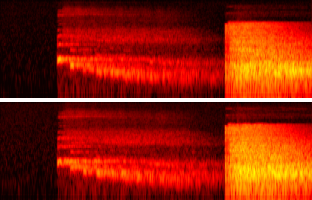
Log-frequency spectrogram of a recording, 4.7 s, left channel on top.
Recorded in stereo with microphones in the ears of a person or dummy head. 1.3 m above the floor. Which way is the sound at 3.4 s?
15° right (ahead or behind).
